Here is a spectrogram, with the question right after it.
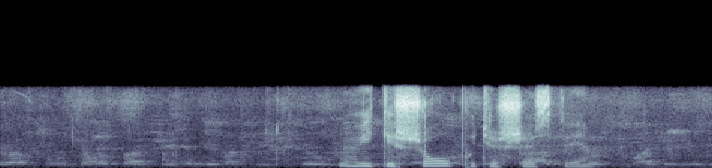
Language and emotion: Russian, neutral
